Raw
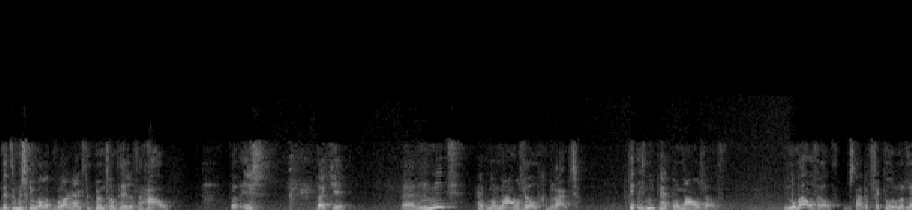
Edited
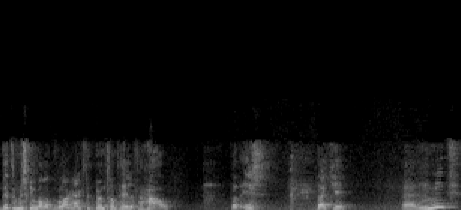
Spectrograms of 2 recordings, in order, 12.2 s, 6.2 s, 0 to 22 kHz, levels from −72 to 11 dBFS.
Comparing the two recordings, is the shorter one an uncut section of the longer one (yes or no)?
yes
